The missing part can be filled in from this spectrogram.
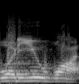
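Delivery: big, brash, loud voice. Retelling a pageant innkeeper's line to Joseph: Wallace's big brash voice. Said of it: "In a big, brash voice that he could muster".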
